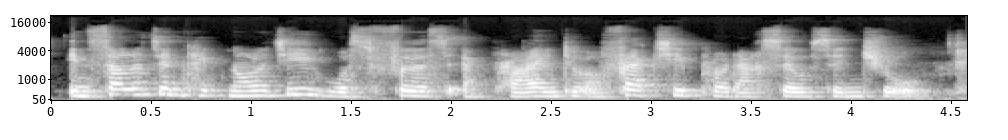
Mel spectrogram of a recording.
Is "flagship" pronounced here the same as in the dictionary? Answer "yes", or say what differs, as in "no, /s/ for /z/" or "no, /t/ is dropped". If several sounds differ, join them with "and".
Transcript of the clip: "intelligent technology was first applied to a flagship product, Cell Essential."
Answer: no, /l/ is dropped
